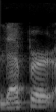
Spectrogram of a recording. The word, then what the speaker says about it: Deppert: I'm at Aaron Deppert. I'll spell it this time. This time. It's A-R-O-N-D-E-P-P-E-R-T.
